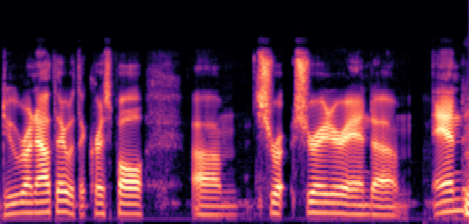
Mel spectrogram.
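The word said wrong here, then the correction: Schröder: I, I need to stop saying his name wrong. I, I just it freaks me out every time I say it. But SGA that, or Schroeder? – Schroeder, yeah, that guy.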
